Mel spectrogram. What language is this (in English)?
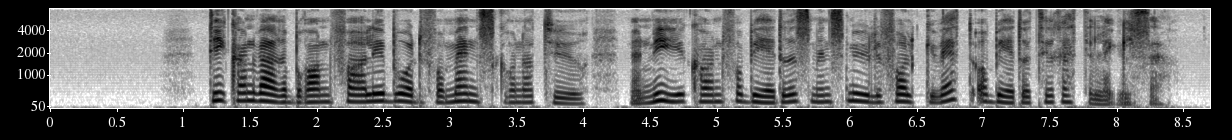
Norwegian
